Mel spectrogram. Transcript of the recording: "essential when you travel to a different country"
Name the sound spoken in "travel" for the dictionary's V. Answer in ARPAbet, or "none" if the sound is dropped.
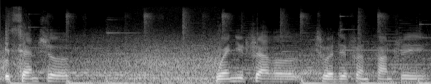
V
